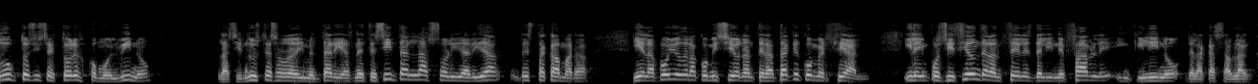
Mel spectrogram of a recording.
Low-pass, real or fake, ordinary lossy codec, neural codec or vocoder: 7.2 kHz; real; none; none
